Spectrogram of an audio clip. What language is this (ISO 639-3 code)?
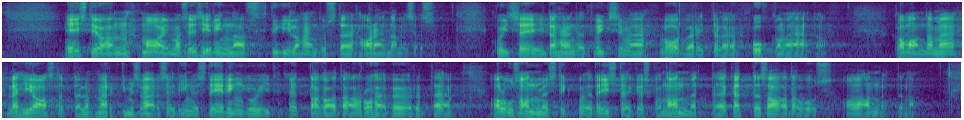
est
